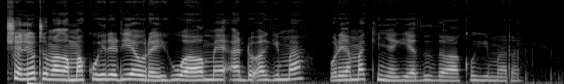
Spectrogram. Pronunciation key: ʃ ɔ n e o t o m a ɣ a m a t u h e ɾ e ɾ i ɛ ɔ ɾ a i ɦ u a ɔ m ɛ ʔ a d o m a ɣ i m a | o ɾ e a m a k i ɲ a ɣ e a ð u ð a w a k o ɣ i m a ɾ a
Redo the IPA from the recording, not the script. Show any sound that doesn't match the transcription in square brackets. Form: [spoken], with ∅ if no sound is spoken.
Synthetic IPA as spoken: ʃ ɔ n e o t o m a ɣ a m a [k] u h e ɾ e ɾ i ɛ [o] ɾ a i ɦ u a ɔ m ɛ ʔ a d o [∅] a ɣ i m a | o ɾ e a m a k i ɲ a ɣ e a ð u ð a w a k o ɣ i m a ɾ a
